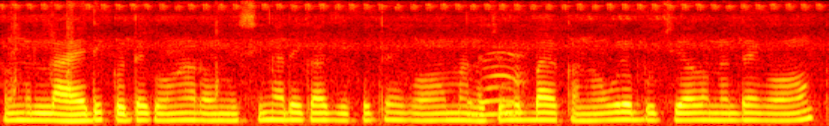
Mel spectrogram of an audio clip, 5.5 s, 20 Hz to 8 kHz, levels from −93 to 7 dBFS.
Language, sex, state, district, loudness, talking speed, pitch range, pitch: Chakma, female, Tripura, Unakoti, -17 LUFS, 175 wpm, 160-175 Hz, 170 Hz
